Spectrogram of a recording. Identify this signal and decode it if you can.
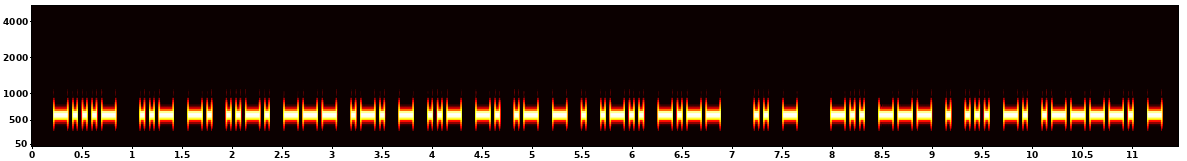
Morse code, heard as a keyed tone, about 25 wpm, 600 Hz. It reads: <BT> UNFORTUNATELY IT DOESN'T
